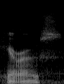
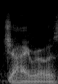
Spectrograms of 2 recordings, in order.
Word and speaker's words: gyros: I know the men usually deal with the heroes right I said it right some people call it gyros and that's not know it's a year oh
